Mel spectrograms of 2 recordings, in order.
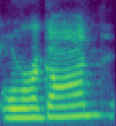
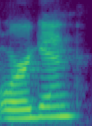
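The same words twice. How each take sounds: First: The name is said with a nonstandard pronunciation. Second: The name is said with the standard pronunciation. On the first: This is how some other people say it. The speaker calls it wrong. "when people say Oregon instead of" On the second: This is the accepted way to say it. The speaker calls it right. "instead of Oregon"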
